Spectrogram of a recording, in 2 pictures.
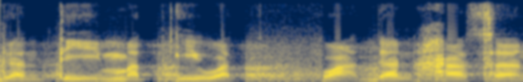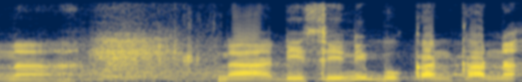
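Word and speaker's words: حَسَنًا: Nah, ini bukan berarti membacanya ketika berarti wa dan hasan, bukan, tapi membacanya wa dan hasana. Lo mana huruf terakhirnya mati? Nah, ini sebenarnya huruf mati, ini alifnya ini sebenarnya huruf mati. Nah, makanya di sini yang ini namanya mat iwat.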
